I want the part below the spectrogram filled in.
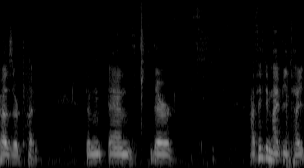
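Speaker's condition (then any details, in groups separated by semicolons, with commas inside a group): Cerebral palsy; affects gait and walking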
